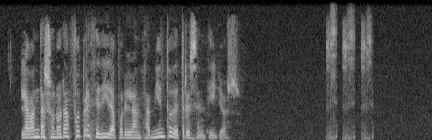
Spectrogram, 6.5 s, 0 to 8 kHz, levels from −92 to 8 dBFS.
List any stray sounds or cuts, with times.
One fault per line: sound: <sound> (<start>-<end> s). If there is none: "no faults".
sound: laugh (4.9-5.6 s)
